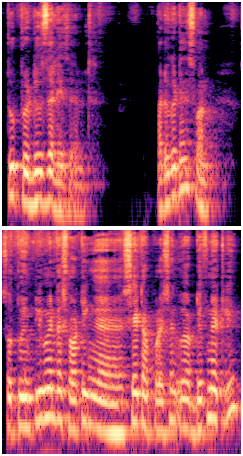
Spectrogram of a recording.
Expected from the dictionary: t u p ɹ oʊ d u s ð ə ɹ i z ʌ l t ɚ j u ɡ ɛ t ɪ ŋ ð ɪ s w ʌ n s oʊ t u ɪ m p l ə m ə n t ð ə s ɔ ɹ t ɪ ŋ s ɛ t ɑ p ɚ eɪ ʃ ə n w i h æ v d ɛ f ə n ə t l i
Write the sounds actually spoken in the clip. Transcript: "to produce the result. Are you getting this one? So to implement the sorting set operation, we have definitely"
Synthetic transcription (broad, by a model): t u p ɹ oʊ d u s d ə ɹ i z ʌ l t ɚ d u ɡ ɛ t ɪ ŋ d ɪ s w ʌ n s oʊ t u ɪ m p l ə m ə n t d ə ʃ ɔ t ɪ ŋ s ɛ t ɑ p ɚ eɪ ʃ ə n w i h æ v d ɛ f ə n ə t l i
